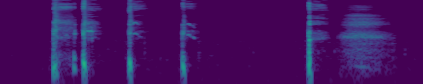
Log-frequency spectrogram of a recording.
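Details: Male voice actor recalling his own influenza that turned into bronchitis, acting a morning with a scratchy, sore throat: five short dry coughs in a quiet room, then a breathy exhale; an acted cough of a cold turning into bronchitis.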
